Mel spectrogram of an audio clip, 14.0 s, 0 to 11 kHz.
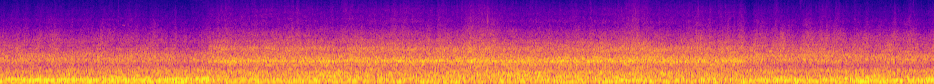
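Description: Mercedes-AMG EQE 53 electric sedan driving on the road: steady road noise with a low hum. A higher steady tone comes in about three seconds in and fades out near eleven seconds.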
